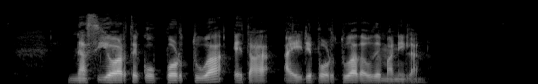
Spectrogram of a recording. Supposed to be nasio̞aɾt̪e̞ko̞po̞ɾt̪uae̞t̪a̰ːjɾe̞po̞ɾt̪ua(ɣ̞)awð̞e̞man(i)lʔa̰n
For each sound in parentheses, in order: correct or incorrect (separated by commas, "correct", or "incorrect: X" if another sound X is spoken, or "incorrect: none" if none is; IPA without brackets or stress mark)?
incorrect: ð̞, correct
